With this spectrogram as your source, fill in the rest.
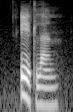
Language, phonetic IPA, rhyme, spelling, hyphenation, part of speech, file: Hungarian, [ˈeːtlɛn], -ɛn, étlen, ét‧len, adjective / adverb, Hu-étlen.ogg
- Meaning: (adjective) hungry, famished; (adverb) without food; without having eaten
